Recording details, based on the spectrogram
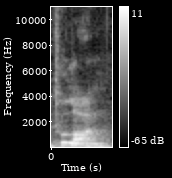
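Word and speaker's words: Toulon: 툴론 퍼터는 이제는 한국 분들이 아직 많은 분들은 생소하지만 어떤 분들은 툴롱이라고도 하고 어떤 분들은 툴론. 실제 이름은 발음은 이제 툴론, 란이라고 하고요.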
